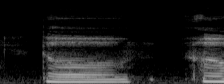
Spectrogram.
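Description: Speech only: a man drawing out the filler word 'to' (तो) on one level pitch for nearly a second, starting about half a second in. Near silence before and after it.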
